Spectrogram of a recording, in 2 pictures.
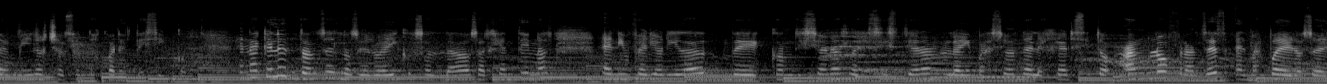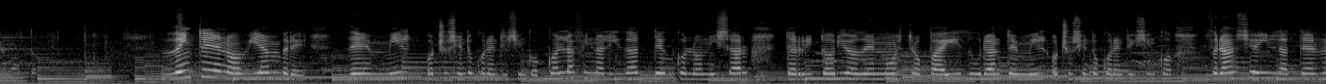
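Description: No technical faults can be heard anywhere in the recording, and the signal holds steady throughout.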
